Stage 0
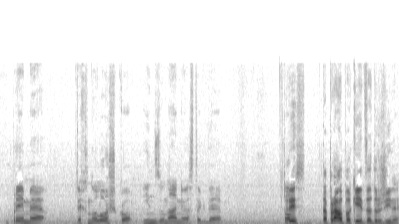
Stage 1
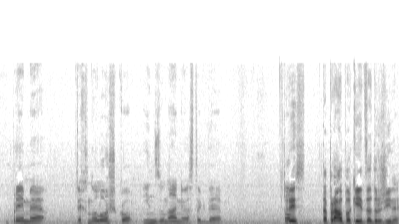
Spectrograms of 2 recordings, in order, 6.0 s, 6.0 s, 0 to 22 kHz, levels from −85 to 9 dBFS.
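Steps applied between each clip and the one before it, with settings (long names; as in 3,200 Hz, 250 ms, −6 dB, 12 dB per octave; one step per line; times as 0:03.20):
dynamic equaliser 320 Hz, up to +6 dB, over −35 dBFS, Q 1.2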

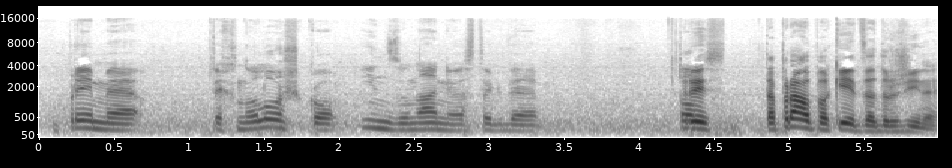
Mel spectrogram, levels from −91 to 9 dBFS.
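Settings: high-pass filter 150 Hz 6 dB per octave
level +1.5 dB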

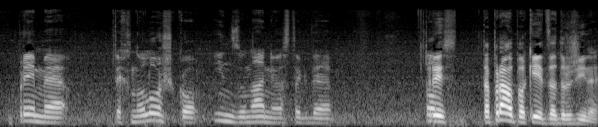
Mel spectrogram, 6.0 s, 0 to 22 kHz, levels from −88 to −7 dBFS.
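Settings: no processing that can be heard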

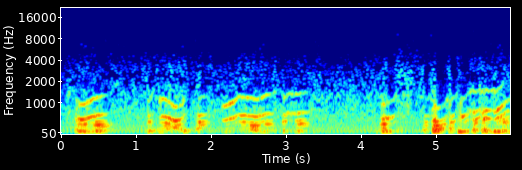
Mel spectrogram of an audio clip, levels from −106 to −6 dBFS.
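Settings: frequency axis turned over on the octave scale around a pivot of 440 Hz
low-pass that shuts in the quiet parts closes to 2,300 Hz, open at −17 dBFS
every ending faded ahead of time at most 150 dB per second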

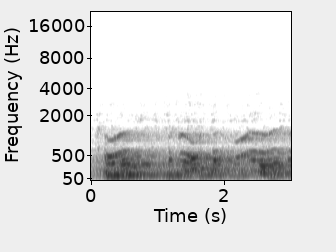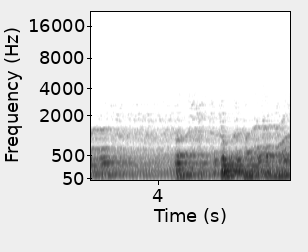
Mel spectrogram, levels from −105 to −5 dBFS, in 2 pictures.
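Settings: moving average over 57 samples
on a send at −3 dB: convolution reverb RT60 2.1 s, pre-delay 3 ms
on the sum: level −2.5 dB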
